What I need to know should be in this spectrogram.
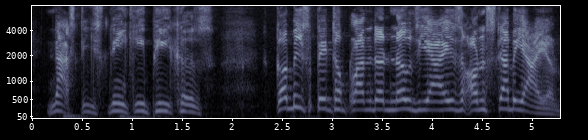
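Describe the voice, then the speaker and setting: In a put-on character voice, a female-sounding speaker talks at a moderate pace with a fairly high pitch. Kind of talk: broken creature speech. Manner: exaggerated, hammy.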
